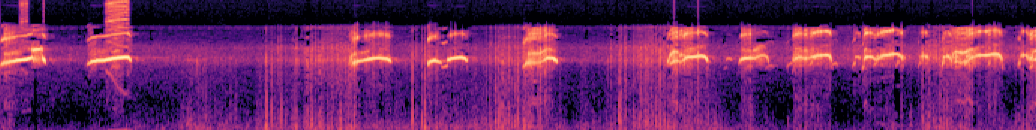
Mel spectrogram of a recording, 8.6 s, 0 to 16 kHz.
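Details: At the Barnegat Light osprey nest on 11 September 2021, with fish just delivered by the male: sharp rising whistles, a pause with soft rustles, then a steady series of short whistled chirps.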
